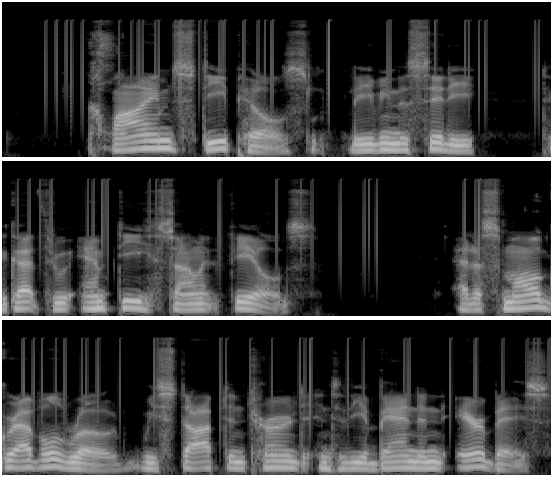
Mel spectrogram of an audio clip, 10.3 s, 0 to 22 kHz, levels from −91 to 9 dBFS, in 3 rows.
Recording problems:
crackle, like an old record; faint; 20 dB below the speech

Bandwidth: 14.5 kHz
